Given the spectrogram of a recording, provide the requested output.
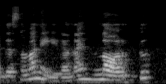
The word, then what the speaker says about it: nord: Nord, sud. Interrompe ali no D mudo, a gente não inventa a vogal ali. Mas, por exemplo, nord Itália, sud Itália, fica quase, né, uma pronúncia uníssona.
